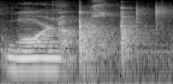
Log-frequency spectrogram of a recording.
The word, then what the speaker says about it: Wuornos: Wuornos. Yes. It's spelled weird, but that's how you pronounce it. Wuornos.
